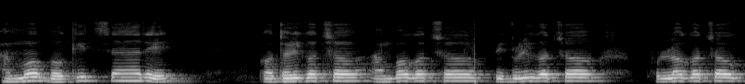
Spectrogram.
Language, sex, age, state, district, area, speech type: Odia, male, 30-45, Odisha, Ganjam, urban, spontaneous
